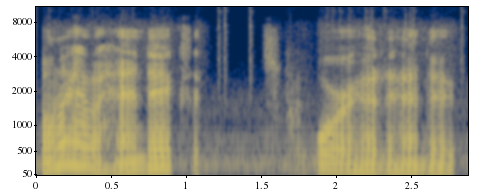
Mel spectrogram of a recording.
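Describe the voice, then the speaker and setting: A man's voice: mid-range voice, lively intonation, normal speed, fairly bright tone, dull audio, slight background noise. A man streaming a video game, thinking aloud in a casual, hesitant way as he mutters to himself.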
